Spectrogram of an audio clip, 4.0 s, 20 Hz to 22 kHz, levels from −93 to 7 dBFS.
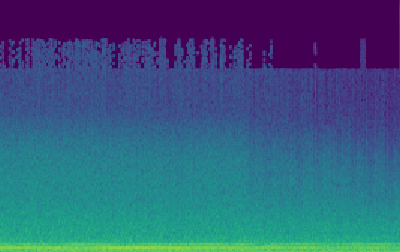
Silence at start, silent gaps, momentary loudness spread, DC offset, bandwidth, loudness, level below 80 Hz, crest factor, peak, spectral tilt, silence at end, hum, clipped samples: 0 s; none; 4 LU; under 0.1%; 13.5 kHz; -15 LUFS; -26 dBFS; 12 dB; -2 dBFS; -6 dB/octave; 0 s; none; under 0.1%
